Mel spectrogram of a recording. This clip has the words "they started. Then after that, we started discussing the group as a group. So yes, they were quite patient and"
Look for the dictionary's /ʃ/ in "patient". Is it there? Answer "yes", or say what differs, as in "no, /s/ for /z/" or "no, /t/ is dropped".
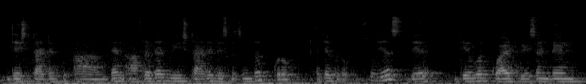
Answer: no, /s/ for /ʃ/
